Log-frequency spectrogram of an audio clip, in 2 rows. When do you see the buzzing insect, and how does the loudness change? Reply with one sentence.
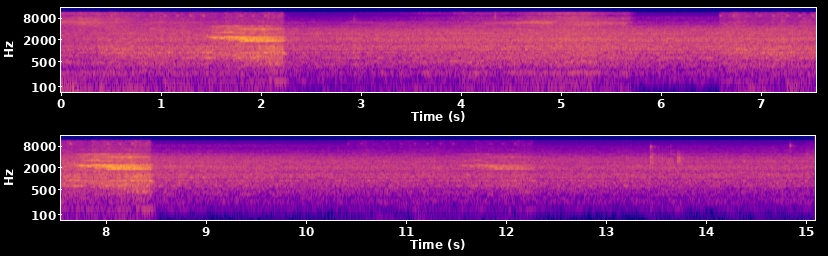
You can hear the buzzing insect from 0.0 to 5.8 s, getting quieter then louder.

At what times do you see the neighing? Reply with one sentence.
You can hear the neighing from 0.3 to 2.2 s, from 6.5 to 8.5 s and from 10.4 to 12.3 s.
